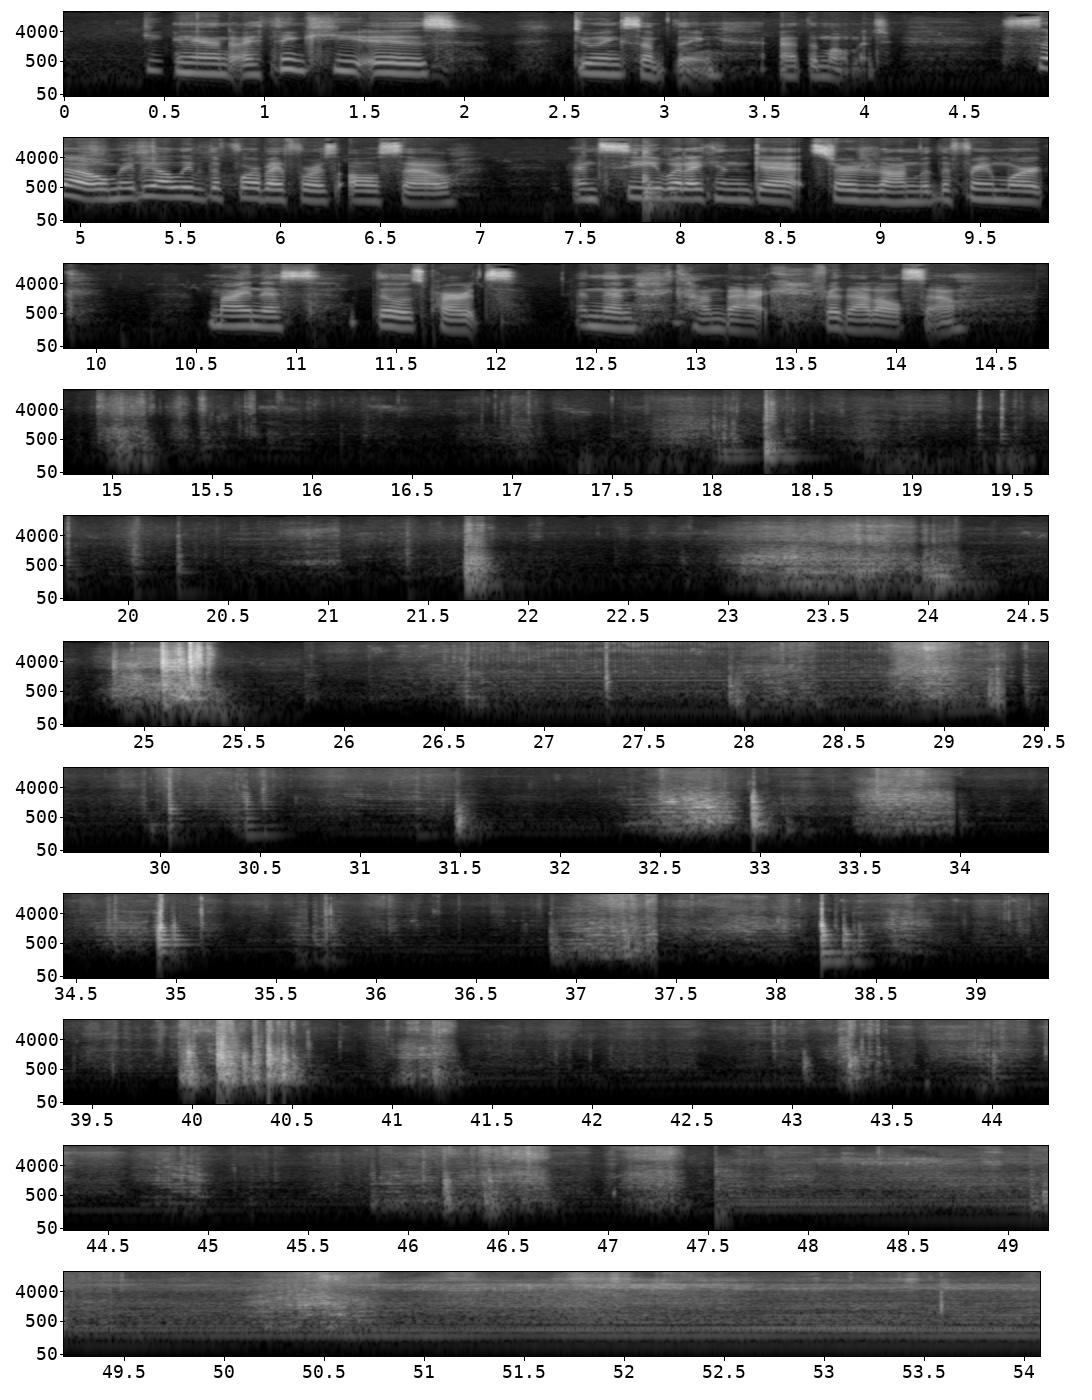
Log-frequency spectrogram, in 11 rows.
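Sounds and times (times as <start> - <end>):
wooden boards knocking and scraping: 32.4 - 34.0, 34.6 - 35.9, 38.0 - 38.8, 39.9 - 41.4, 43.0 - 45.0, 45.8 - 50.4
vehicle engine running: 47.6 - 54.0.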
